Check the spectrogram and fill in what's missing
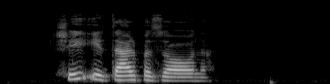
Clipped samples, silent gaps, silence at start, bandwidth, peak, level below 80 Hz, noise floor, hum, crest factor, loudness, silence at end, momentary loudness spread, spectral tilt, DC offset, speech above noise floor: under 0.1%; none; 0.55 s; 11.5 kHz; -6 dBFS; -70 dBFS; -72 dBFS; none; 20 dB; -25 LUFS; 1.2 s; 14 LU; -5 dB/octave; under 0.1%; 48 dB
